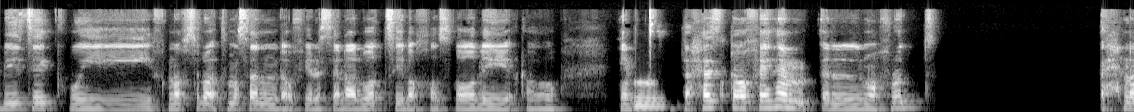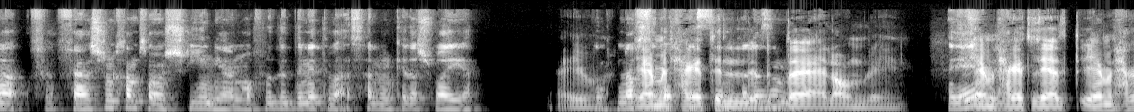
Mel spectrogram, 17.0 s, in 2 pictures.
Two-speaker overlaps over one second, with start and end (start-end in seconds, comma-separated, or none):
12.9-14.6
